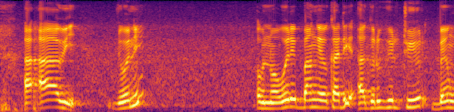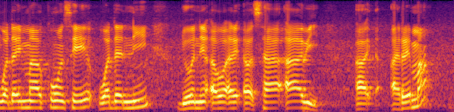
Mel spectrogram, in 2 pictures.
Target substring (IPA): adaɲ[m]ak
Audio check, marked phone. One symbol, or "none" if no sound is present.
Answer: m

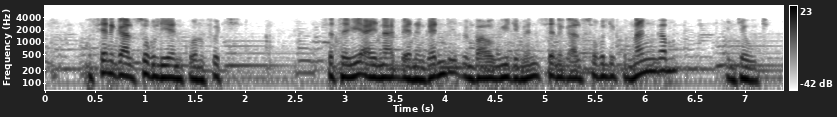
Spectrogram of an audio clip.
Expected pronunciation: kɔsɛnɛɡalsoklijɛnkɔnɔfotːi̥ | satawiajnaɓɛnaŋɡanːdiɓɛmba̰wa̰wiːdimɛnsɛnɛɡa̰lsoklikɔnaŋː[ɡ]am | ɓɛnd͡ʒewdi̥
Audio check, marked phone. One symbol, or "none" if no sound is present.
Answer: ɡ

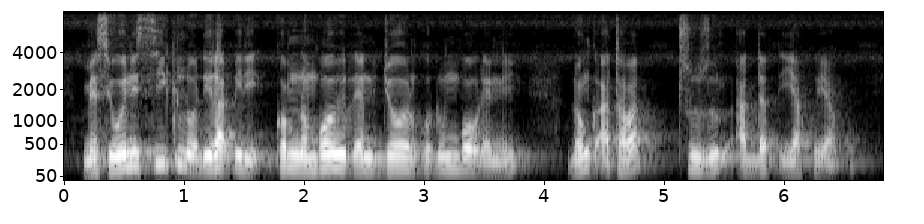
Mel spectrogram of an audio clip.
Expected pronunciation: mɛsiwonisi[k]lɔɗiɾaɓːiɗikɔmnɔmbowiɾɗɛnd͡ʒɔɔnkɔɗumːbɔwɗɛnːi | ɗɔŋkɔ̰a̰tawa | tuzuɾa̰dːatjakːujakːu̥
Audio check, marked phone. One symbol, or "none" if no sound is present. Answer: k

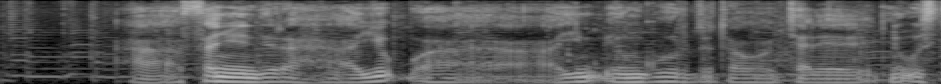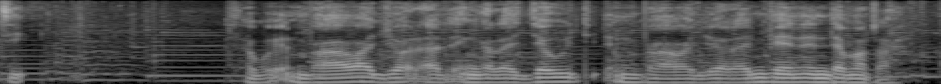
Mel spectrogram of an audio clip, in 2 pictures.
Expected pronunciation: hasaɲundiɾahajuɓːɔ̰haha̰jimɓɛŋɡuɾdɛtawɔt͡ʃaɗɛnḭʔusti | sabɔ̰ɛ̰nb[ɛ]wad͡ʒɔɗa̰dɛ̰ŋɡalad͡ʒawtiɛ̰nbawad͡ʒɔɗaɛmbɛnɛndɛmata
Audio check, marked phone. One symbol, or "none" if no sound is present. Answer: a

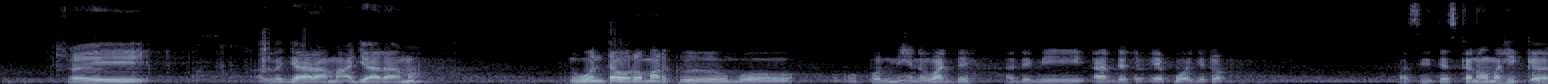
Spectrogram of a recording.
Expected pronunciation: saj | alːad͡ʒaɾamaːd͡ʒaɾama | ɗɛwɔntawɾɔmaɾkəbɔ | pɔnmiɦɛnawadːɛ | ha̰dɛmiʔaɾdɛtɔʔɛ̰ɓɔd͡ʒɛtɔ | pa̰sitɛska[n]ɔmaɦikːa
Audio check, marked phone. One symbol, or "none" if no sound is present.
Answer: n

